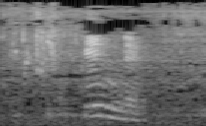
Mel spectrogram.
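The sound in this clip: Tap water runs into a sink to rinse hands, a brief, steady splashing hiss with a short voice sound over it.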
